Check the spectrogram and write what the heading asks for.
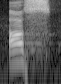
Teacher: इसकी जगह आपने सीन नहीं पढ़ना, एस नहीं पढ़ना, अस मोटा करें। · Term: सौद को मोटा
